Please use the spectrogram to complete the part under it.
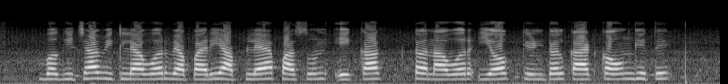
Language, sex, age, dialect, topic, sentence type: Marathi, female, 25-30, Varhadi, agriculture, question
